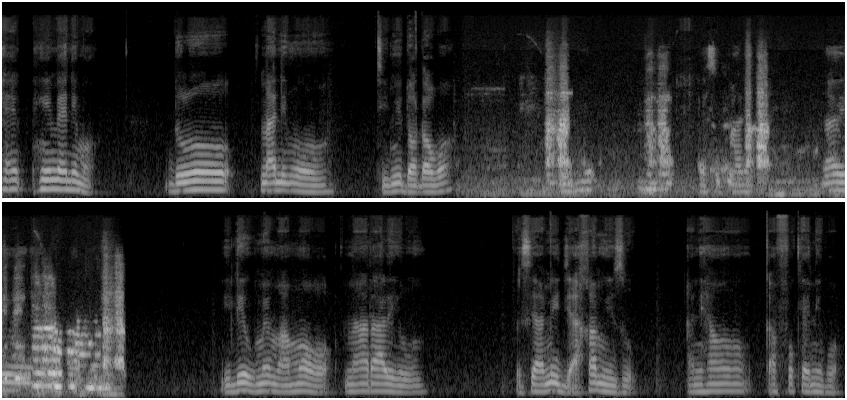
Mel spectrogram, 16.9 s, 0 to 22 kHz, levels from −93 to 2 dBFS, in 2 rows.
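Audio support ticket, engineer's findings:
Speech suppressed in double talk: likely the echo canceller mistaking near-end speech for echo while both sides talked and attenuating both. Dips at 5.52–5.94 s (up to roughly 15 dB), 6.93–7.46 s (roughly 10 dB) and 8.16–9.72 s (roughly 15 dB, about a second affected). The voice sinks, thins and cuts out in pieces.

Echo leak: likely incomplete echo cancellation on a loudspeaker endpoint, so residual mic pickup is sent back. A delayed copy of the voice, 107 ms behind, appears at 5.54–6.02, 6.53–6.74 and 7.06–7.94 s. At 8.51–9.68 s the delay is 84 ms. The echo sits near speech level or slightly above.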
